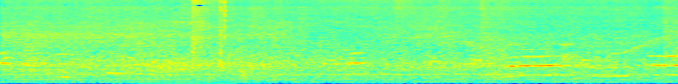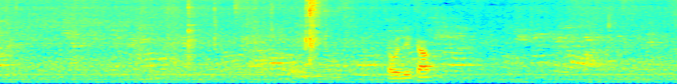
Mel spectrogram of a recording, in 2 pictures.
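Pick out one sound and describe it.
A man chews food noisily close by.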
